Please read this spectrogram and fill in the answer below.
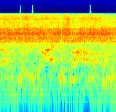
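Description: Live industrial metal band playing loud through a club PA, the singer yelling into the microphone over heavy guitars and drums.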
